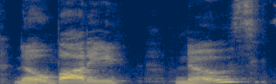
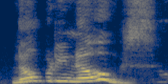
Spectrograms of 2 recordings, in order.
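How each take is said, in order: First: Said in the usual way. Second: High, loud, punchy; punchline delivery. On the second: Acted. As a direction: land the punchline with a bright pop. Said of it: "he says".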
